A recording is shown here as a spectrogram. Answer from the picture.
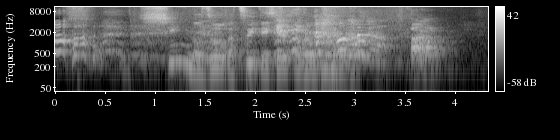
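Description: Several people's voices exclaiming and chuckling with laughter.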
